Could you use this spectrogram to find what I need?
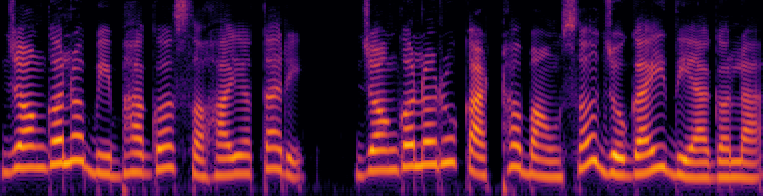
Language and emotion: Odia, neutral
